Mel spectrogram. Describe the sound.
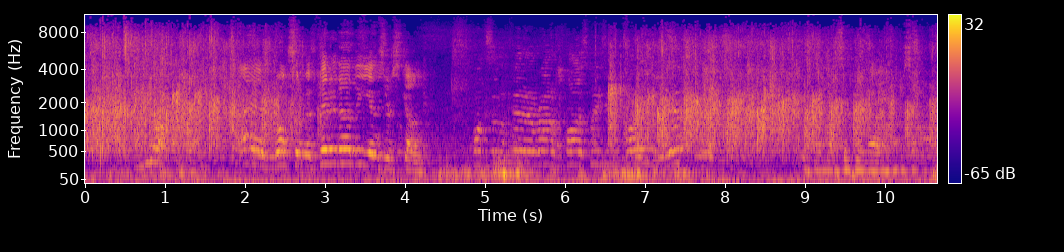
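A crowd applauds loudly and steadily for the whole stretch, a dense wash of clapping, while a voice speaks over it for a few seconds in the middle.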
